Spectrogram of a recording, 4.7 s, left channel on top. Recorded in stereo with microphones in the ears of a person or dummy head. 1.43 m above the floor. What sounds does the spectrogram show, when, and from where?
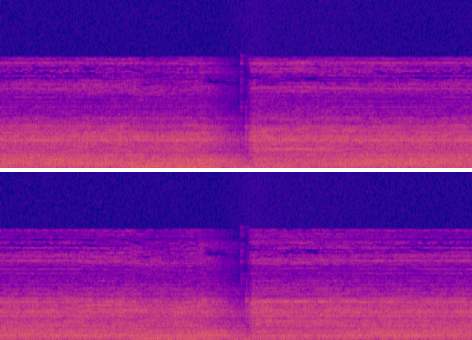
0.0 s a machine running: 5° left (ahead or behind), 0.9 m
